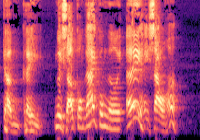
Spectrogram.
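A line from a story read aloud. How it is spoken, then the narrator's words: Loud laughter. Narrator (Vietnamese): Quái khất Nhiếp Phi bỗng cười lớn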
